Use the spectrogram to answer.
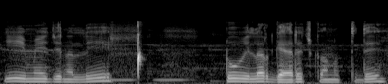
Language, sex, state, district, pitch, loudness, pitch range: Kannada, male, Karnataka, Koppal, 130 Hz, -25 LUFS, 115-145 Hz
